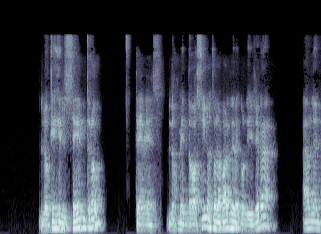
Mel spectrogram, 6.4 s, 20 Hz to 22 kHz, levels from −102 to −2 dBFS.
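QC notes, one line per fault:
No technical faults are audible; the speech signal stays continuous and stable across the whole recording, with nothing in the audio path that calls for attention.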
